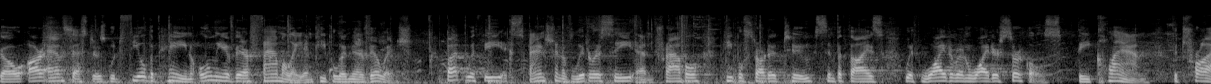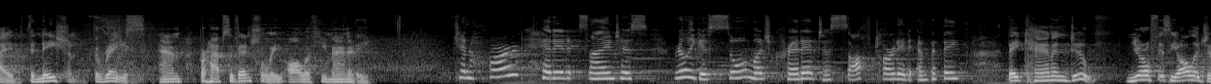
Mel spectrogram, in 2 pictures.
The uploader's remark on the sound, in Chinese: 这段对话是在TED现场录制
